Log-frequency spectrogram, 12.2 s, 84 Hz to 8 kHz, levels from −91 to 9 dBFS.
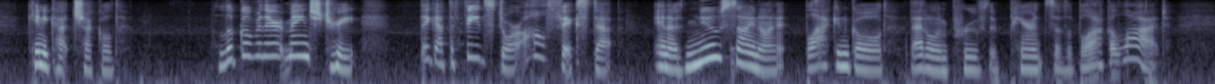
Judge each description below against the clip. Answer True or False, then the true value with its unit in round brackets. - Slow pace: False (170 wpm)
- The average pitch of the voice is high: True (205 Hz)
